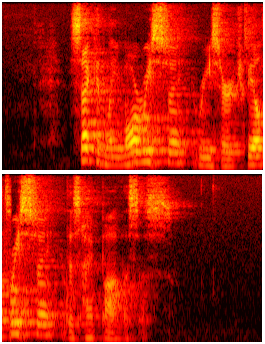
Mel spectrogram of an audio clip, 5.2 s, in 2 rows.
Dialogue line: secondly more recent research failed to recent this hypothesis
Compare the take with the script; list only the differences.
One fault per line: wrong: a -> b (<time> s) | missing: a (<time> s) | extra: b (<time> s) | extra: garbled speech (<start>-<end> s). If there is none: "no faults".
no faults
